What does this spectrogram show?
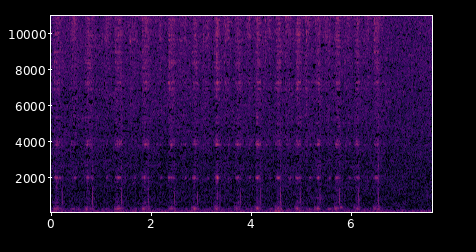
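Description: V6 engine idling while the power steering pump pushes old fluid out through the clear hoses: a steady low hum with a regular pulsing about three times a second.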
